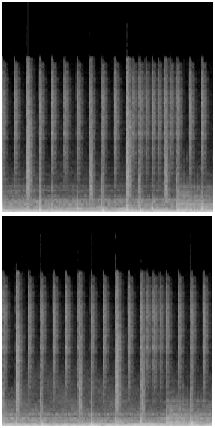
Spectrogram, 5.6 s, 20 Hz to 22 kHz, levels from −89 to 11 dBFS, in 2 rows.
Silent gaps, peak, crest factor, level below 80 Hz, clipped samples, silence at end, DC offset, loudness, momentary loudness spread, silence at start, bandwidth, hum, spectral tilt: none; 0 dBFS; 10 dB; -10 dBFS; under 0.1%; 0 s; under 0.1%; -14 LUFS; 2 LU; 0 s; 15.5 kHz; none; -6 dB/octave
